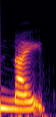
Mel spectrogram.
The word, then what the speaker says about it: knight: wanted to become a knight, this is a picture of a knight who wanted to do some adventurous things in his life. Knight, K-N-I-G-H-T, in which K is silent. We'll pronounce it as night, N-I-G-H-T.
